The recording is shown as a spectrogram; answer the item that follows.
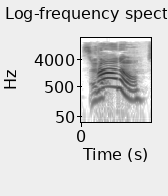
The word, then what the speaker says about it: Serrano: Is that how you pronounce that? Serrano? – Serrano. – Serrano, yeah. I've heard lots of different things.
